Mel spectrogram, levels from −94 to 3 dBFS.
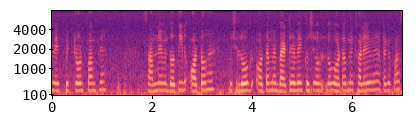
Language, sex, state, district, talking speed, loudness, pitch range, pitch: Hindi, female, Bihar, Darbhanga, 225 wpm, -17 LUFS, 245-255 Hz, 250 Hz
